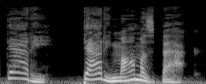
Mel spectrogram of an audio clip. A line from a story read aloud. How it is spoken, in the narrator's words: she exclaimed as she raced to the door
